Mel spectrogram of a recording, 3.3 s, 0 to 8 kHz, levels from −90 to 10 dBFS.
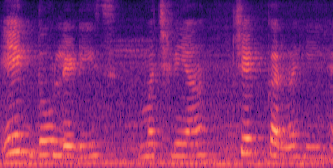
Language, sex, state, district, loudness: Hindi, female, Madhya Pradesh, Dhar, -18 LUFS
